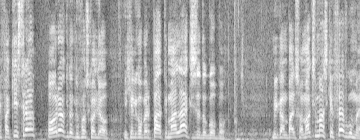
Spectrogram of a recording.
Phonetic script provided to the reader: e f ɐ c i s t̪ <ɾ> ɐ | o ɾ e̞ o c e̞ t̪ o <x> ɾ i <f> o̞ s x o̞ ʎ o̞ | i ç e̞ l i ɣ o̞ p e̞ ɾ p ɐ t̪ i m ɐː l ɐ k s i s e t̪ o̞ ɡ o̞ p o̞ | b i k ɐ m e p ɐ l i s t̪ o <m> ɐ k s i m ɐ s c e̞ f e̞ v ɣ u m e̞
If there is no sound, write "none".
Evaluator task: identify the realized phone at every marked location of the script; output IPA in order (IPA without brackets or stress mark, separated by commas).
ɾ, k, f, m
